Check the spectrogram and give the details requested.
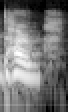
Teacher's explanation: र की जो ध्वनि है वो कम है क्यों कम है क्योंकि र जो है वह आपका आधा है · तो जैसे ही आप बोलते हैं धर्म तो आप ध्यान दीजिएगा जो र है वो बहुत जल्दी बोलता है र हम पूरा र नहीं बोलते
